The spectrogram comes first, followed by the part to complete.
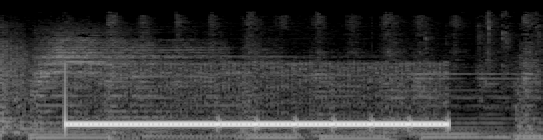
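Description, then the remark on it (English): A telephone ringing tone, heard while calling what was thought to be a business number, sounds as one steady, mid-pitched electronic beep lasting about two seconds, loud and unbroken, over a low rumbling background that continues before and after. “Why won't it ring? Is this the business number?”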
